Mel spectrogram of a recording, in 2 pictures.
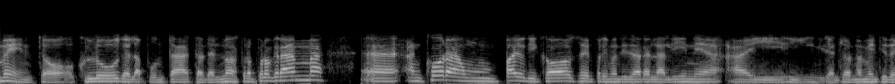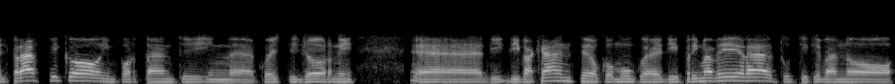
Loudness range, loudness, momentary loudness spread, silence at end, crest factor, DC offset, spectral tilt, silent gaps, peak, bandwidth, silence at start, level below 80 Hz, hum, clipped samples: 3 LU; -27 LUFS; 8 LU; 0 s; 20 dB; 0.2%; -4.5 dB/octave; none; -6 dBFS; 4.4 kHz; 0 s; -56 dBFS; none; under 0.1%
